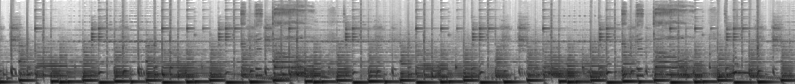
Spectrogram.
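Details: Upbeat electronic music with a bouncing synthesized bass line and steady beat plays throughout, with no animal heard.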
